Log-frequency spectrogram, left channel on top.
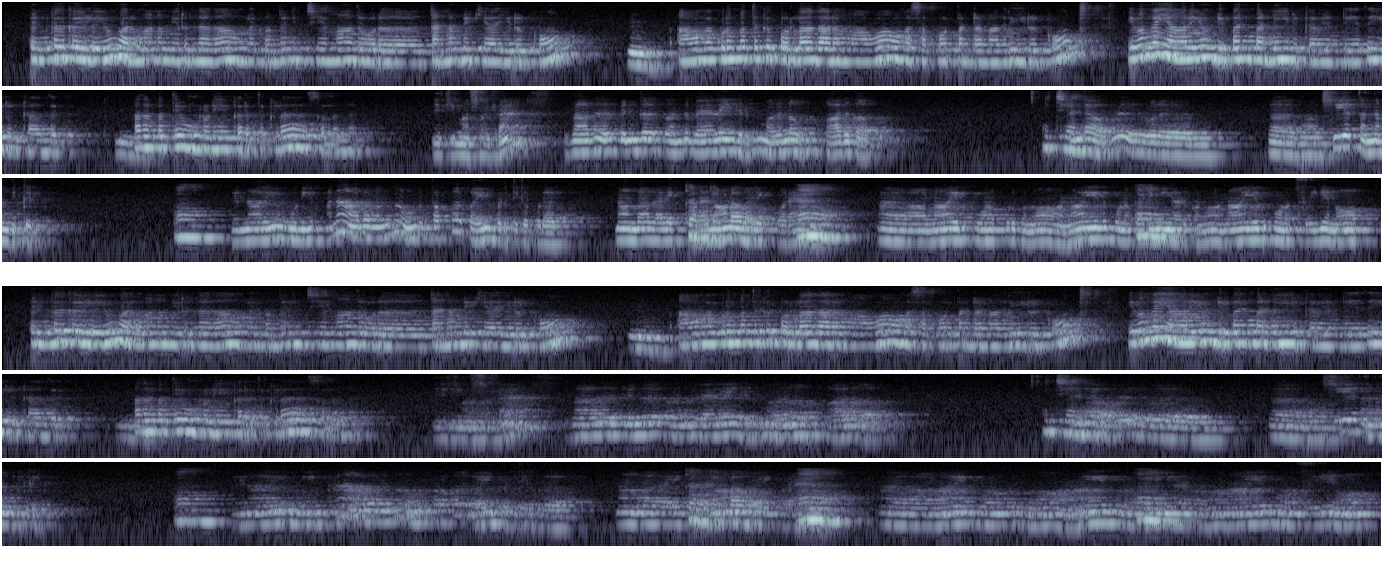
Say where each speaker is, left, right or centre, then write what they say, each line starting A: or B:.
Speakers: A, on the left (about 50°); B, on the left (about 85°).
A: பெண்கள் கையிலயும் வருமானம் இருந்த தா அவுங்களுக்கு வந்து நிச்சயமா அது ஒரு தன்னம்பிக்கையா இருக்கு
B: ம்
A: அவுங்க குடும்பத்துக்கு பொருளாதாரமாவு அவுங்க சப்போர்ட் பண்ற மாதிரி இருக்கு இவுங்க யாரையு டிபெண்ட் பண்ணி இருக்க வேண்டியது இருக்காது
B: ம்
A: அத பத்தி உங்களுடைய கருத்துக்கள சொல்லுங்க
B: நிச்சயமா சொல்ற அதாவது பெண்களுக்கு வந்து வேலங்கிறது முதல்ல ஒரு பாதுகாப்பு
A: நிச்சயமா.
B: ரெண்டாவது ஒரு அ வ சுய தன்னம்பிக்கை
A: ம்.
B: என்னாலயையு முடியு ஆனா அத வந்து அவுங்க தப்ப பயன்படுத்திக்க கூடாது நா தா வேலைக்
A: கண்டிப்பா.
B: போற நானு வேலைக்கு போறே
A: ம்.
B: ஆ நா எதுக்கு உனக்கு குடுக்கணு நா எதுக்கு உனக்கு அடிமையா
A: ம்.
B: இருக்கணு நா எது ஒனக்கு செய்யணு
